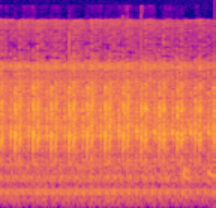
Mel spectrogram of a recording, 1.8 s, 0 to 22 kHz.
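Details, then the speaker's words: Mahindra XUV500 diesel at idle: sharp even tak-tak knock about six times a second over diesel clatter; mechanic says pistons are damaged and slapping, engine to be removed and opened. "इसका piston है वो मार खा चुके हैं, यानी कि piston side हो चुके हैं।"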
